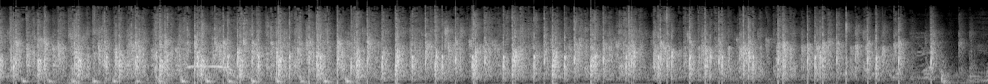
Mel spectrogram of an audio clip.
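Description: An audience applauds steadily for about ten seconds, many hands clapping in a dense, crackling wash that stays loud before easing off slightly at the very end.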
